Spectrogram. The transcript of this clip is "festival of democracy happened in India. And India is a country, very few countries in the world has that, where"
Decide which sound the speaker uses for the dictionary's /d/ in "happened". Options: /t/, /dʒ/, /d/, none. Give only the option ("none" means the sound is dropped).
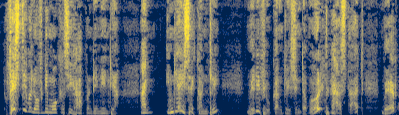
/d/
